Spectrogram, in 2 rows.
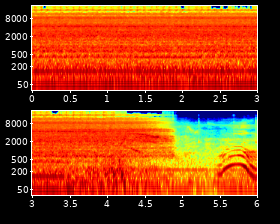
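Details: Toyota Corolla with P0303 code, shaking, fuel smell from exhaust, flashing check-engine light: lumpy, uneven idle stumbling about three beats per second; cylinder 3 misfire.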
